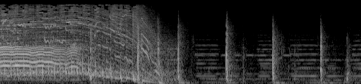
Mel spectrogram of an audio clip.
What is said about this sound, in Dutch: En om een lange vechtpartij kort te maken, spoelen we even snel door naar het moment dat oom Henk bij de spaarbank arriveert. Doorspoelen!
